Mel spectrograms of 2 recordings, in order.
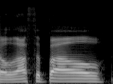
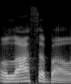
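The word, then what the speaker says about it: Olazábal: Ian Wisnam, Jose Maria Olazabal. Is that how you say it in Europe? Olazabal. It's not with a Z. Not Olazabal? No, it's Olazabal. Oh, interesting. That's how they pronounce it, a Spanish thing.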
